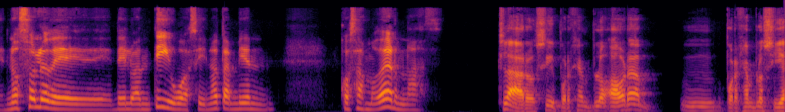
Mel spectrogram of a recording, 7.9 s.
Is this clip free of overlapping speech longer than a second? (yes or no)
yes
